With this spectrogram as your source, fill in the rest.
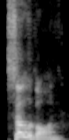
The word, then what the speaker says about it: Selebon: It's spelled weird, so I'm going to spell it for you. ACKYN. Wait, fuck! I don't. Akin. ACKYN. Yep. Celebon.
